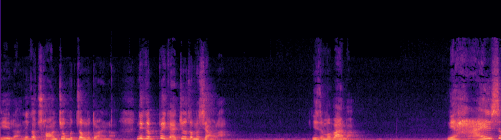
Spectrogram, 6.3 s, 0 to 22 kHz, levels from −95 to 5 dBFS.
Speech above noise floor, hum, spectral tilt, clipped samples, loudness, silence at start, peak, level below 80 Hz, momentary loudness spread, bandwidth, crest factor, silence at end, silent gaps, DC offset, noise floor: 27 dB; none; -4 dB/octave; under 0.1%; -25 LUFS; 0 s; -8 dBFS; -60 dBFS; 16 LU; 15 kHz; 18 dB; 0 s; none; under 0.1%; -52 dBFS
